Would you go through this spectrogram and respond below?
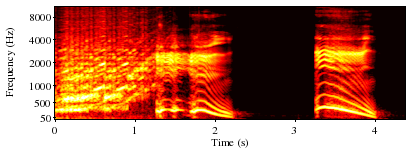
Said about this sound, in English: This is me clearing my throat. I'm getting ready for something big.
